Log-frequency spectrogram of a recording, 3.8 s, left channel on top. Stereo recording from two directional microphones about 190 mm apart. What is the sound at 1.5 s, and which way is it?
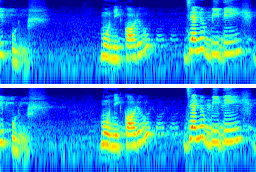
A woman's voice, 10° right (ahead or behind).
